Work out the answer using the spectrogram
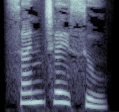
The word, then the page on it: ಸಂಚಯ್ಸು: Kannada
